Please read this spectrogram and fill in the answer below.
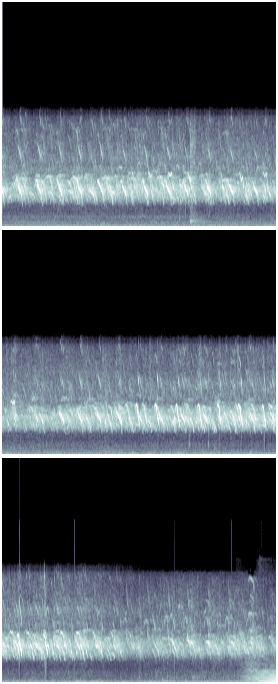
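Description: A large flock of young chicks peeping continuously: a dense chorus of high, short, downward-sliding cheeps.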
